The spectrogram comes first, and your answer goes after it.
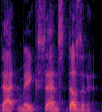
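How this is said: The tag is said like a flat statement. The speaker assumes agreement rather than asking for it. The speaker calls it right. "I didn't make it a question"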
